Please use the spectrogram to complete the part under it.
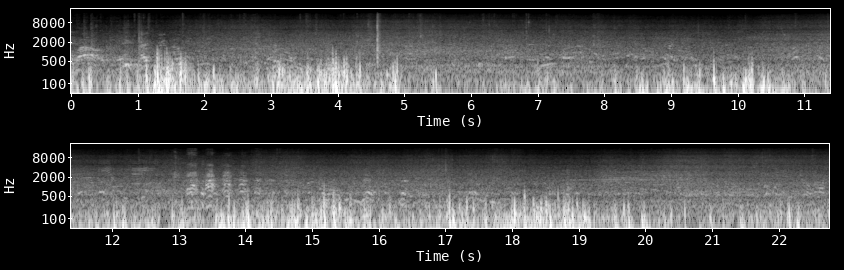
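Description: Waves crash and wash onto the rocky shore.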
